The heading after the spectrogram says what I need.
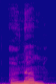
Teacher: loses its nasal quality when followed by a vowel or as in this case a mute H so we get an 'm where we pronounce the N instead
